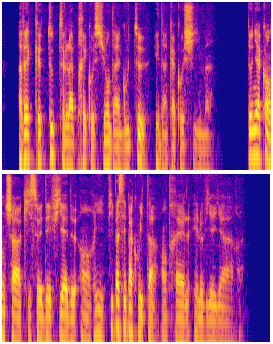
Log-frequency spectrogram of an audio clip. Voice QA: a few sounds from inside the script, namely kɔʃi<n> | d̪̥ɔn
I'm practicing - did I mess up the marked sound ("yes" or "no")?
yes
